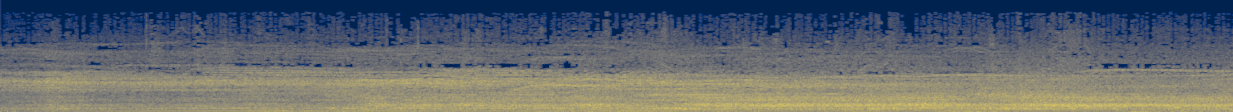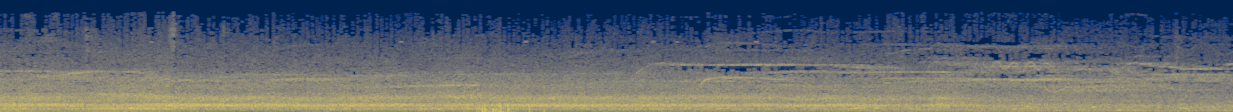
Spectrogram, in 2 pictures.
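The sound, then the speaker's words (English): A huge football stadium crowd in Turkey roars and chants during a moment of silence for the victims of the Paris attacks, with chants including "Allahu Akbar"; a dense wall of massed voices with rhythmic swells and shouts rising from the din, loud and unbroken throughout. “I don't know if you could pick that out, but among the chants screamed at the game, Allahu Akbar.”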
